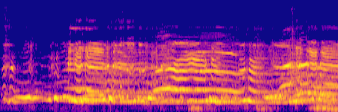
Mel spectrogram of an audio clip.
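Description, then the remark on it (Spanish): Frightened children crying and whimpering together, their high, wavering wails rising and falling without pause, fairly loud for the whole stretch. “Los chicos, cada vez más asustados, se abrazaban. Algunos lloraban.”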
